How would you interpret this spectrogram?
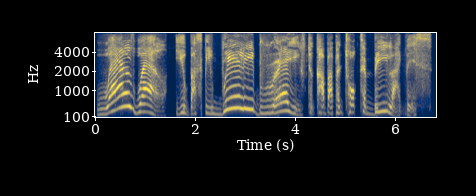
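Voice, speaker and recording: A small, boastful video game gatekeeper, plucky and cocky. The high voice bounces playfully up and down and takes its words very slowly. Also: female voice, very animated, no room sound, studio quality, exaggerated voice. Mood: cocky, challenging. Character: plucky, boastful little gatekeeper challenging travellers to fight. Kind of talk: video game character acting.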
